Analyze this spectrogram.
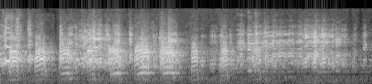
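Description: A flock of wild geese and ducks on a great marsh honks and quacks loudly and continuously, many overlapping calls, with no talking.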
